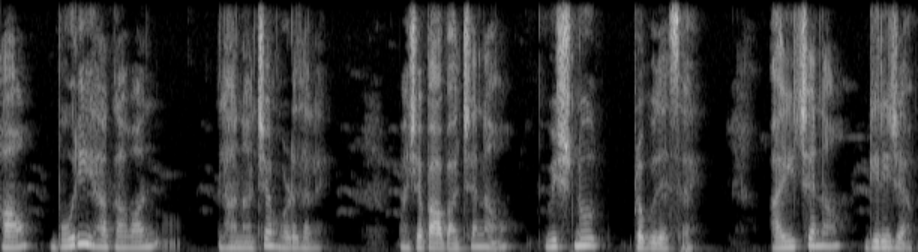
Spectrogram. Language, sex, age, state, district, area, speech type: Goan Konkani, female, 30-45, Goa, Canacona, rural, spontaneous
